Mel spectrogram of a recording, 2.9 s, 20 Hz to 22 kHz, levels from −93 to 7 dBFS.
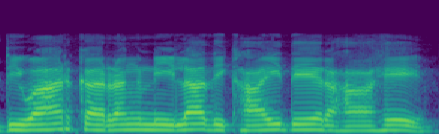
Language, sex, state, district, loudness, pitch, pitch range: Hindi, male, Jharkhand, Ranchi, -15 LUFS, 155 Hz, 145-160 Hz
